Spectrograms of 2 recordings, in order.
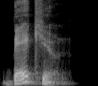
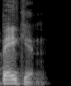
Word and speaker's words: Baekhyun: With Ezreal, we have, and I'm sorry if I butcher this, Baekhyun. Yep. Not Bacon, even though I want to say it.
